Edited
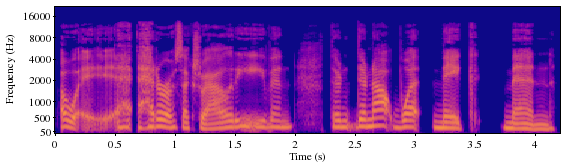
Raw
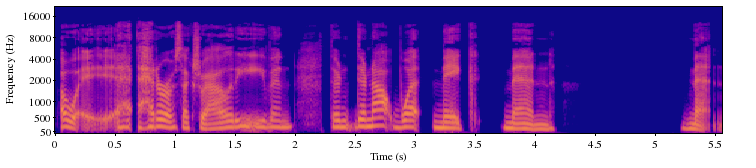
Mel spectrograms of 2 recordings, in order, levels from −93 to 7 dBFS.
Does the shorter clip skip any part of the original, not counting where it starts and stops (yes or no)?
no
